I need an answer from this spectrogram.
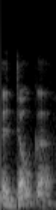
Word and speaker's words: Udoka: Shout out to how do you pronounce his name? Udoka.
